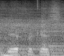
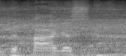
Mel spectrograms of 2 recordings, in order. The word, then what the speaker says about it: Dipygus: I'm sure all you guys are familiar with Dipicus. I hear some people say Dipygus. I've never heard the band say their own name, so I don't know how to say it, but I think it's Dipicus.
